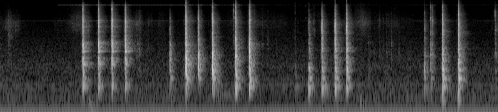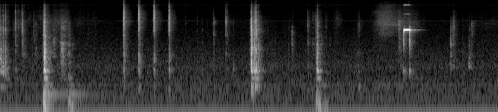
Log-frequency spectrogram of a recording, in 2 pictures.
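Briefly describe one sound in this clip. A toy cash register beeps in quick short electronic tones.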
